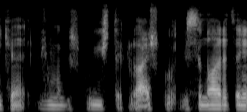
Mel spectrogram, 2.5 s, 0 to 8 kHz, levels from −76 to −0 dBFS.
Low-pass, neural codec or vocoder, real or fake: 7.2 kHz; codec, 44.1 kHz, 3.4 kbps, Pupu-Codec; fake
